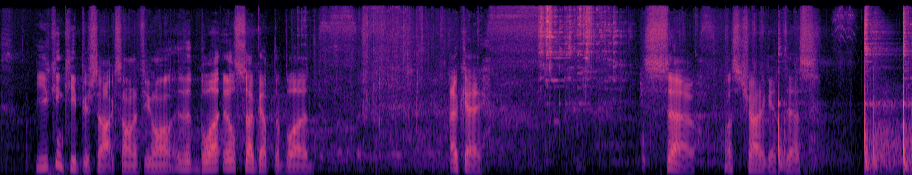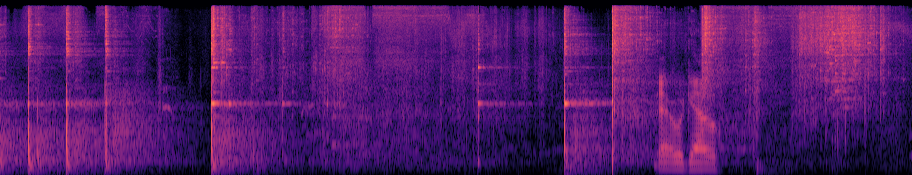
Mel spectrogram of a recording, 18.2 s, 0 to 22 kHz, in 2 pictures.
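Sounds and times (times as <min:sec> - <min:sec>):
speech: 0:00.4 - 0:03.7, 0:04.5 - 0:05.5, 0:06.4 - 0:08.2, 0:15.7 - 0:16.4
glass smashing and shattering: 0:05.3 - 0:06.3, 0:11.2 - 0:12.7, 0:13.9 - 0:18.2
sharp knocks: 0:07.8 - 0:10.6, 0:14.8 - 0:15.5.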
